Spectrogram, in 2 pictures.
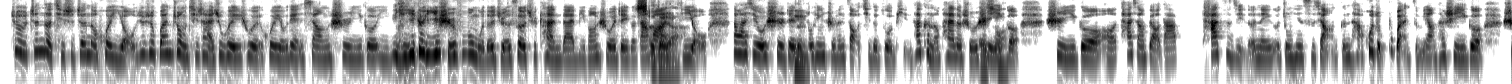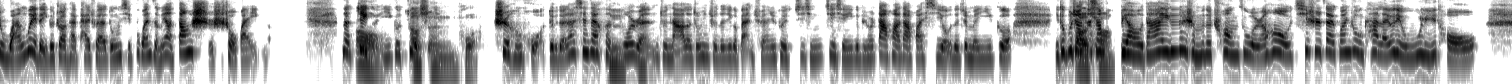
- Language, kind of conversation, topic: Chinese, podcast, 为什么老故事总会被一再翻拍和改编？
- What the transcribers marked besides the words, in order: laughing while speaking: "一个衣食"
